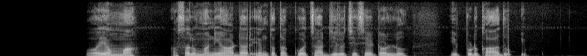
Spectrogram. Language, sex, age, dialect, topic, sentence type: Telugu, male, 25-30, Southern, banking, statement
